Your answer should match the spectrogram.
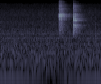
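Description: A dog-training clicker clicking twice in quick succession, about a third of a second apart, each a short sharp click. It is the press and release of the clicker, marking the puppy's down before a food reward.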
